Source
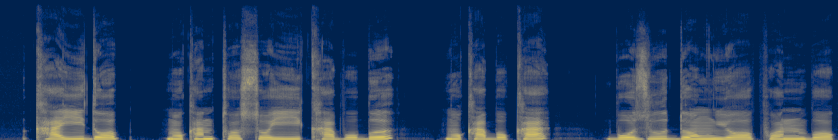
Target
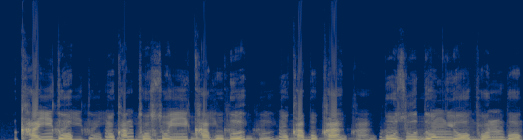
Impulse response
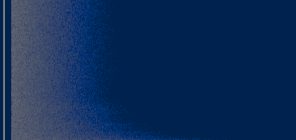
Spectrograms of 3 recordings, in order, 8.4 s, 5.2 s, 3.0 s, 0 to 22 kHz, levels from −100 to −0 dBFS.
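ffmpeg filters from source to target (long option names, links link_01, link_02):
-filter_complex "[0:a]acrossover=split=250|3000[link_01][link_02][link_03];[link_02]acompressor=threshold=-39dB:ratio=2.5[link_04];[link_01][link_04][link_03]amix=inputs=3:normalize=0,highshelf=frequency=2700:gain=3.5,asplit=2[link_05][link_06];[link_06]adelay=469,lowpass=frequency=2600:poles=1,volume=-14dB,asplit=2[link_07][link_08];[link_08]adelay=469,lowpass=frequency=2600:poles=1,volume=0.46,asplit=2[link_09][link_10];[link_10]adelay=469,lowpass=frequency=2600:poles=1,volume=0.46,asplit=2[link_11][link_12];[link_12]adelay=469,lowpass=frequency=2600:poles=1,volume=0.46[link_13];[link_07][link_09][link_11][link_13]amix=inputs=4:normalize=0[link_14];[link_05][link_14]amix=inputs=2:normalize=0,atempo=1.6,acrossover=split=530[link_15][link_16];[link_15]asoftclip=type=tanh:threshold=-34dB[link_17];[link_17][link_16]amix=inputs=2:normalize=0,acrossover=split=230 4100:gain=0.251 1 0.251[link_18][link_19][link_20];[link_18][link_19][link_20]amix=inputs=3:normalize=0,acrossover=split=3600[link_21][link_22];[link_22]acompressor=threshold=-56dB:ratio=4:attack=1:release=60[link_23];[link_21][link_23]amix=inputs=2:normalize=0,asoftclip=type=hard:threshold=-24.5dB,afreqshift=-180"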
